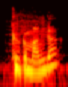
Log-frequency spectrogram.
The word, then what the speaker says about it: Cucamonga: Police believed his body was at the bottom of the Cucamonga Vineyard Lime Pit. Does that ring a bell to you? – No, but I'm just proud of you for pronouncing that correctly. – Cucamonga? – Yeah.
